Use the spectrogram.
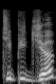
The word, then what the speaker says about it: TeePy Job: Tipeee Job s'écrit avec 2 E, qui prononcés en anglais font I, et double E pour entreprise, entrepreneur.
